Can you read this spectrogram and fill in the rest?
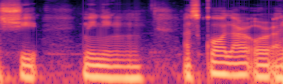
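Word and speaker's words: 士: The first kanji means is being pronounced as shi, meaning a scholar or a noble gentleman, scholar.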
